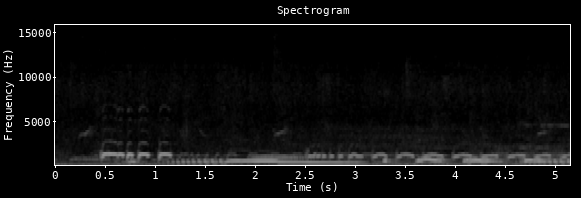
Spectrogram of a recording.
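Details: Local zebra dove lure for making other doves sing; a rippling trill slides into a long falling coo, followed by a quick train of clipped notes and bouncing arched coos.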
